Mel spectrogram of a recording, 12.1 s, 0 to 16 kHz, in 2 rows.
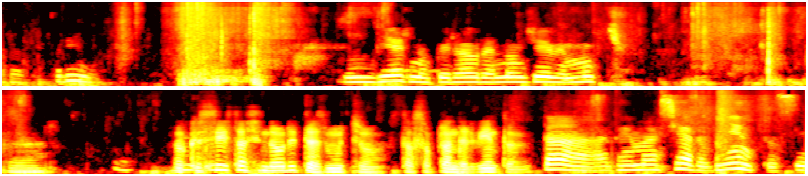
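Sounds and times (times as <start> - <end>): dry reed stalks rustling: 0.8 - 2.7, 5.1 - 6.1, 11.0 - 12.0
reed stalk snapping: 0.9 - 2.2, 5.1 - 5.9
short vocal sound: 6.9 - 7.8.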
